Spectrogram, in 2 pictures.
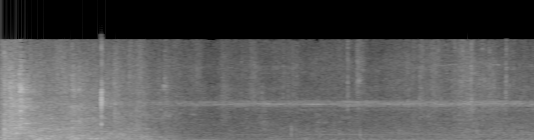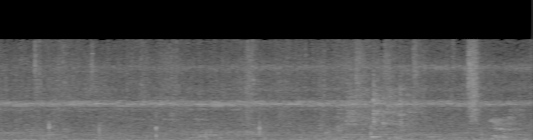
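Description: Market crowd ambience: background chatter and voices of passers-by, louder in the first second or so and then falling to a steady lower murmur, with a faint steady high tone and occasional small clicks.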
